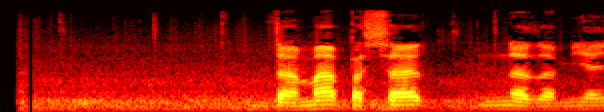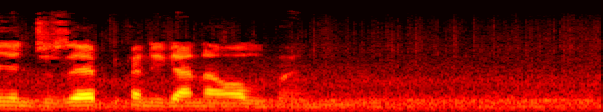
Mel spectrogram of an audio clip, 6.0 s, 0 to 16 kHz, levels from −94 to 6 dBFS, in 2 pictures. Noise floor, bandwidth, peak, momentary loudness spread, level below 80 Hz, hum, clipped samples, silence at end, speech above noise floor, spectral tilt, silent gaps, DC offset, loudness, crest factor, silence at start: -47 dBFS; 11.5 kHz; 0 dBFS; 24 LU; -64 dBFS; none; under 0.1%; 1.6 s; 26 dB; -3.5 dB/octave; none; under 0.1%; -21 LUFS; 22 dB; 0.1 s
